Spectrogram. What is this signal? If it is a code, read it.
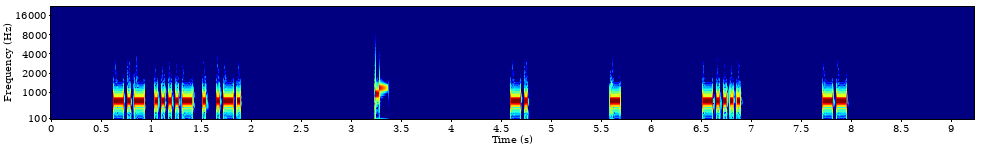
Morse code, heard as a keyed tone, about 36 wpm, spaced as for 15 wpm, 700 Hz. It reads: K4ER NT6M
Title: USA Call Signs - 4 Characters - 8x Character Spacing - 35wpm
